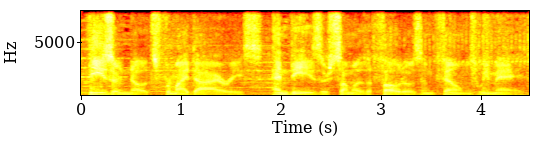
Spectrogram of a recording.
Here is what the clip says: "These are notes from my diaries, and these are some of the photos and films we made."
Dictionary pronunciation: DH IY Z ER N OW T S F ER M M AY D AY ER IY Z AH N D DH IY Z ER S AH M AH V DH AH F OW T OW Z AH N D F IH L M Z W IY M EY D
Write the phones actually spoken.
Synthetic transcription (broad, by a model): DH IY Z ER N OW T S F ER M M AY D AY ER IY Z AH N DH IY Z ER S AH M AH V DH AH F OW T OW Z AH N F IH L M Z W IY M EY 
